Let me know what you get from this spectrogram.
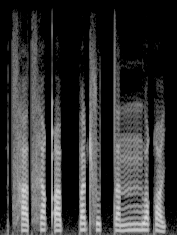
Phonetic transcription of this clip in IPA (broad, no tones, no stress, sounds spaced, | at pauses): t͡sʰ a t͡sʰ ɛ qʼ ɛ pː a ʈ s u tː a nː u qʷ i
